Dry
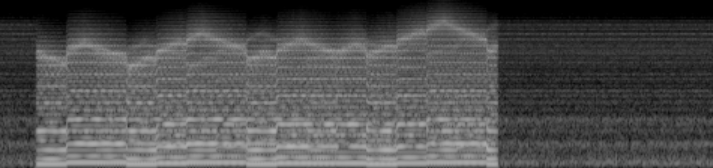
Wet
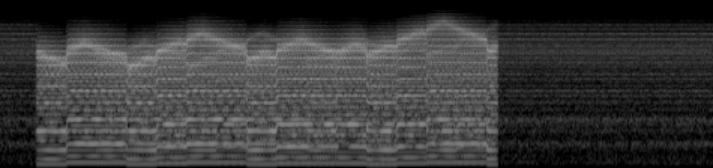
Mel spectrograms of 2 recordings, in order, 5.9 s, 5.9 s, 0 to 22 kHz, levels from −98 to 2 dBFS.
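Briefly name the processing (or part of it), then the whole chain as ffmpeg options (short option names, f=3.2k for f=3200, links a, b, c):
piezo pickup straight into a mixer: -af "lowpass=6.9k,aderivative,volume=3.5dB"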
